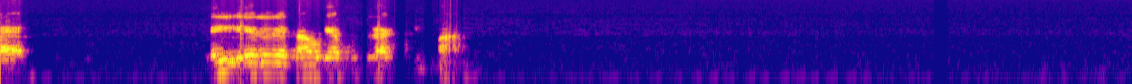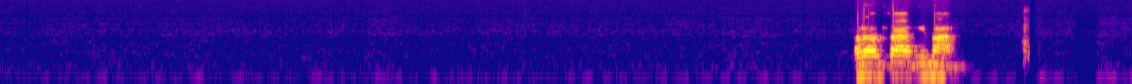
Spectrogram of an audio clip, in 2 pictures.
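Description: An elderly man speaks calmly over an online call, in short bursts with long pauses.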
